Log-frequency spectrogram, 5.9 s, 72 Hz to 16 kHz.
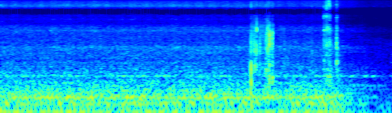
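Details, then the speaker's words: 2002 Chevy 1500 with P0300 and no power: lumpy, loping idle unchanged when cylinders 1 and 7 are cut out, so those two are the problem cylinders not firing. "I don't feel any change so that was one in seven are two problem cylinders"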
